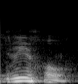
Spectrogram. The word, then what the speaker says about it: দৃঢ়: যেমন উদাহরণ হিসেবে আপনাদের বলি দৃঢ়। দৃঢ় এটির উচ্চারণ হচ্ছে দৃঢ় হো। দৃঢ় হো একটি আলাদা হয়কার যুক্ত হচ্ছে। একইভাবে কিং কর্তব্য বিমূঢ়, হ্যাঁ বিমূঢ়, এরকম যা পাবো সব হয়কার যুক্ত হয়ে যাবে।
